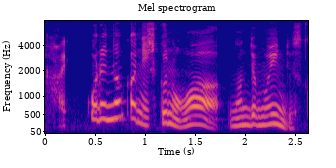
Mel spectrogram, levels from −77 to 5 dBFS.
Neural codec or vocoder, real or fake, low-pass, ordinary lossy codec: none; real; none; none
